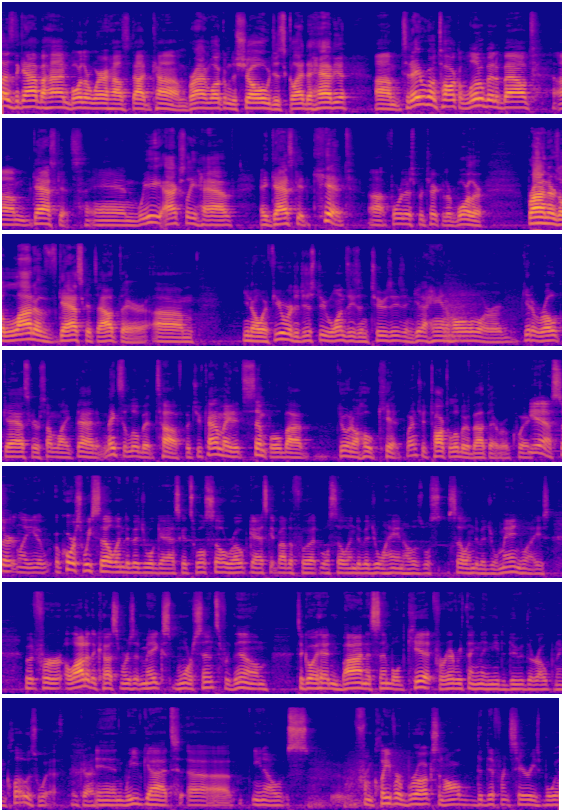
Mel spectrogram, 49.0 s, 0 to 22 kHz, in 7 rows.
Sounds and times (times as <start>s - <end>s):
Speech: 0.0s - 13.0s, 13.6s - 16.4s, 17.0s - 48.9s.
